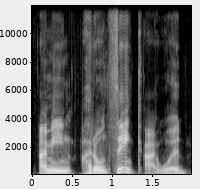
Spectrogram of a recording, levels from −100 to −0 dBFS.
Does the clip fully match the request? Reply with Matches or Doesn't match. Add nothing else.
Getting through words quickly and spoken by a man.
Matches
